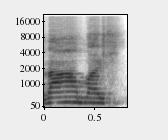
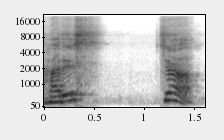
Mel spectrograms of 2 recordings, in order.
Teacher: हरिस च यहां पर भी तालव्य सकार के स्थान पर दं दंती सकार के स्थान पर तालव्य सकार हो जाएगा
